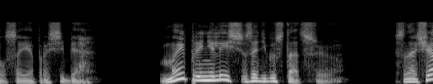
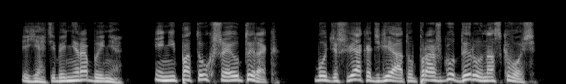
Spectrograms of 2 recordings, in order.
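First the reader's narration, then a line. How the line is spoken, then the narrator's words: Snapped back. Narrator (Russian): огрызнулась рыжая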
